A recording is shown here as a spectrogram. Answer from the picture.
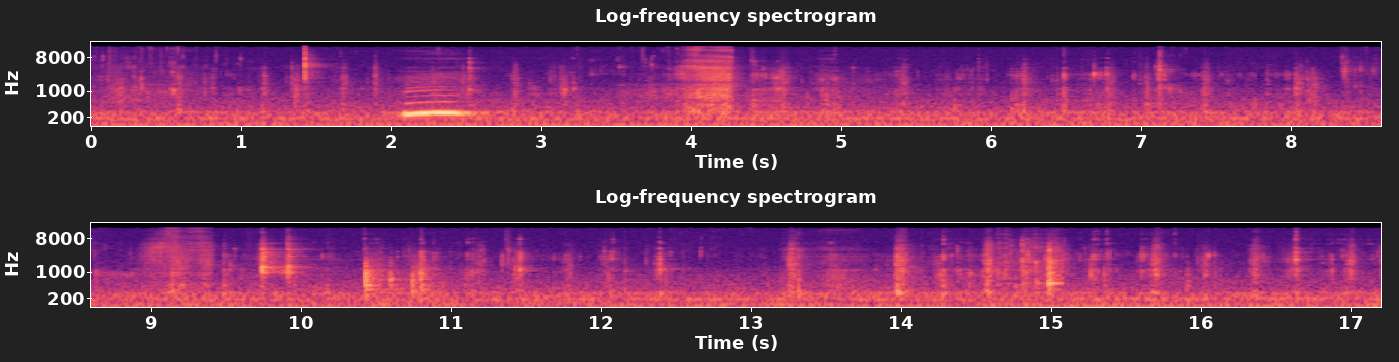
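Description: Close-miked chewing and biting of a soup-soaked fried tofu puff from a hot pot: wet mouth noises and small clicks with closed-lip chewing. There is a short vocal sound about two seconds in and a brief noisy rush of a bite near four seconds.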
